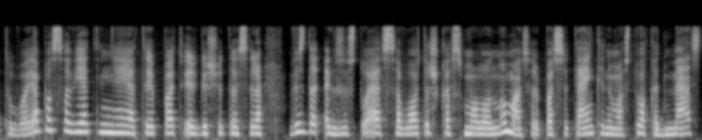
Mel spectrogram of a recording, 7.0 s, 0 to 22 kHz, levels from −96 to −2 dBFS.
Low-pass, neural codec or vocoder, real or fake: 9.9 kHz; none; real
